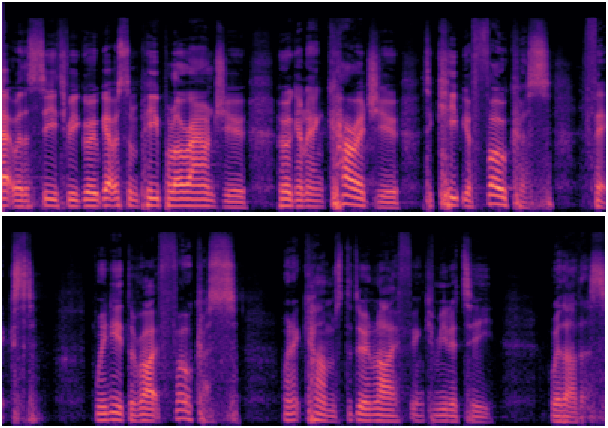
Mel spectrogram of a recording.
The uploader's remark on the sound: Recorded live on Sunday 29 December at C3 Church Cambridge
